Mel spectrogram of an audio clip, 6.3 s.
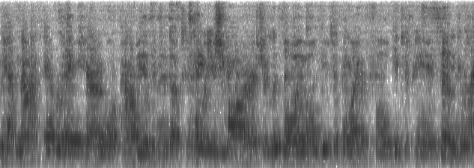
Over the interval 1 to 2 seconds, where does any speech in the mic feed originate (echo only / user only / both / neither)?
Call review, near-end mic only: echo only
